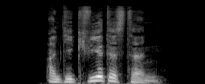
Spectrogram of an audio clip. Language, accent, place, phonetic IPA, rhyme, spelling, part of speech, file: German, Germany, Berlin, [ˌantiˈkviːɐ̯təstn̩], -iːɐ̯təstn̩, antiquiertesten, adjective, De-antiquiertesten.ogg
- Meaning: 1. superlative degree of antiquiert 2. inflection of antiquiert: strong genitive masculine/neuter singular superlative degree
